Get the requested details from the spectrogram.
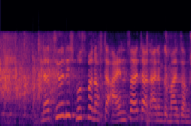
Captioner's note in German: Beifall bei der LINKEN und der FDP sowie bei Abgeordneten der SPD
